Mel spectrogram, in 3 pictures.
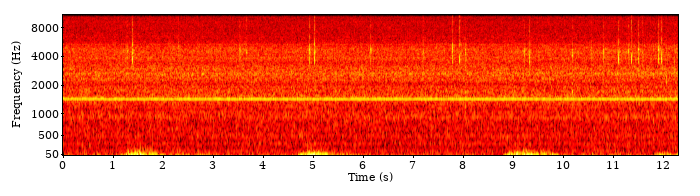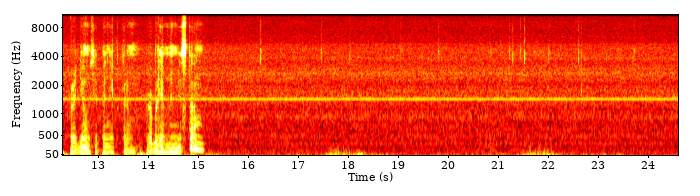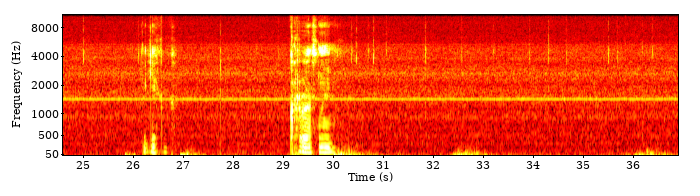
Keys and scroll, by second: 2.7 ctrl+z.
